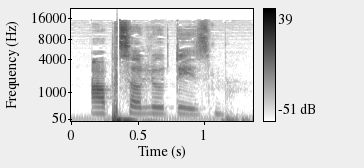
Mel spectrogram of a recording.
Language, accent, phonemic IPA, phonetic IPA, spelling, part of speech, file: Armenian, Eastern Armenian, /ɑbsoljuˈtizm/, [ɑbsoljutízm], աբսոլյուտիզմ, noun, Hy-աբսոլյուտիզմ.ogg
- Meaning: absolutism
